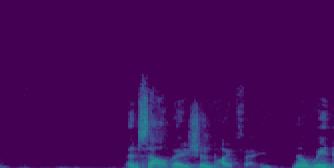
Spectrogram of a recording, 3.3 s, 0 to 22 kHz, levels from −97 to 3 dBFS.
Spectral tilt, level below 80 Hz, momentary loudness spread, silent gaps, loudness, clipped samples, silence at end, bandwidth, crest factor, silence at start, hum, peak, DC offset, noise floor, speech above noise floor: -4 dB/octave; -84 dBFS; 17 LU; none; -49 LUFS; under 0.1%; 0 s; 13 kHz; 20 dB; 1.25 s; 60 Hz at -75 dBFS; -32 dBFS; under 0.1%; -84 dBFS; 35 dB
